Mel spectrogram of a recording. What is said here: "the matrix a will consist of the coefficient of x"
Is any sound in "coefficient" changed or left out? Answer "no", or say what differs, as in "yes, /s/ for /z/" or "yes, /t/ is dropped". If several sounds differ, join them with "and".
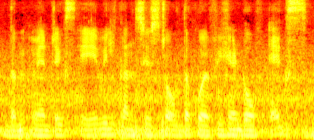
no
